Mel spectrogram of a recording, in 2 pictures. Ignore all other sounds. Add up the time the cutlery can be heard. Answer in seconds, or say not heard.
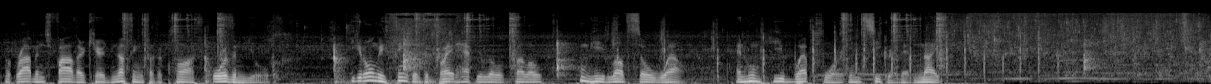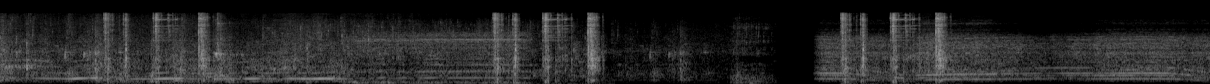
7 s.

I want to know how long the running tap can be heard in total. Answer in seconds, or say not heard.
14 s.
